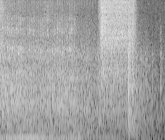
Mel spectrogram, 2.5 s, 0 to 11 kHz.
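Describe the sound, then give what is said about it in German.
A heavy, shiny silver tanker truck carrying 27,000 litres of French red wine idles with a low engine rumble as it stops at an entrance of Switzerland's largest wine warehouse in Pratteln, canton Basel-Land, then releases a loud, sharp hiss of air brakes lasting about half a second, followed by a brief puff. “Vor einem Eingang hat gerade ein silbrig glänzender Tanklastwagen gehalten.”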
